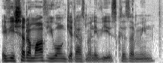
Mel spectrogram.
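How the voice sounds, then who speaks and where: A man's voice: medium pitch, racing, creaky, no room sound. A young man from California, a podcast guest telling stories in casual chat and acting out quotes. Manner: animated storytelling with acted-out quotes.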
